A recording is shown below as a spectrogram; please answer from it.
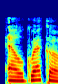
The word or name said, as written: el greco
